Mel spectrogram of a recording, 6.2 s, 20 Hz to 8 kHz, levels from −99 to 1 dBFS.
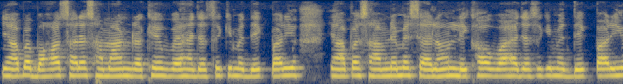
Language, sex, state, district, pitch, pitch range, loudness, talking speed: Hindi, female, Bihar, Katihar, 220 Hz, 210-225 Hz, -12 LUFS, 315 wpm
